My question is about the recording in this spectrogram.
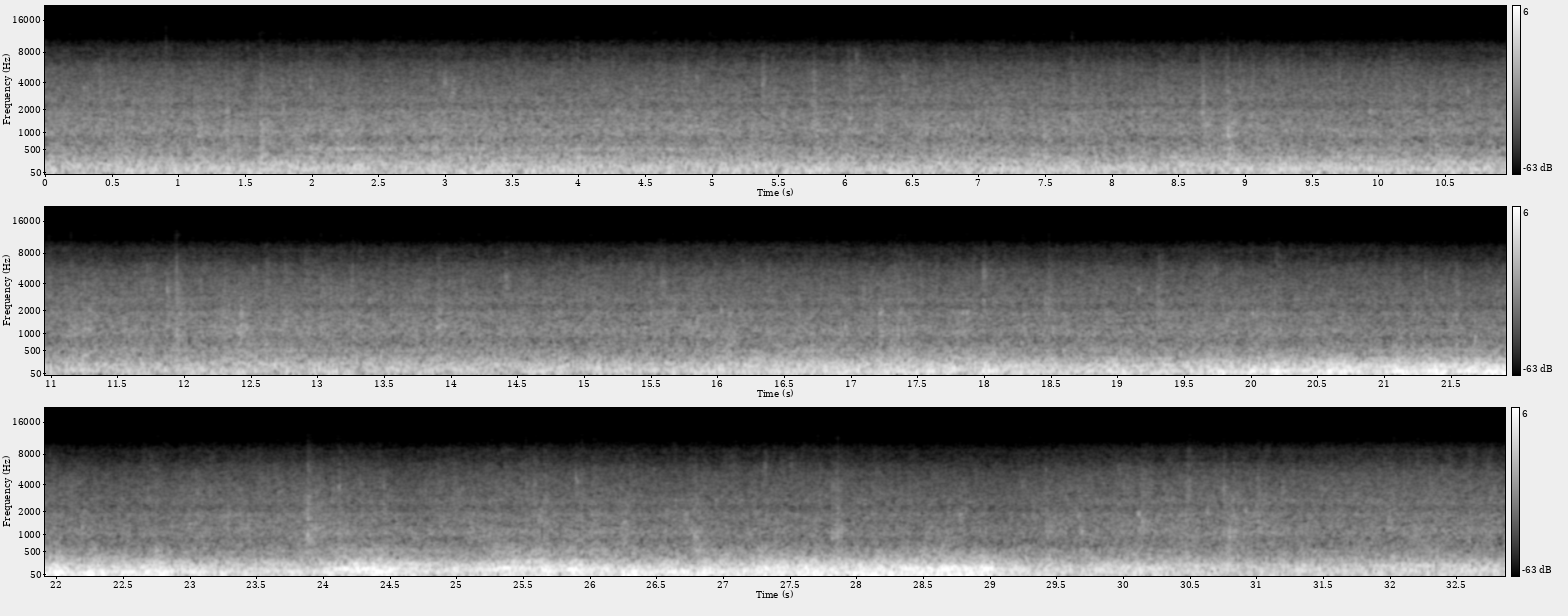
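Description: Steady rain falling, with a long, low rolling thunder rumble that builds from about halfway, is loudest in the last third and falls away just before the end.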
